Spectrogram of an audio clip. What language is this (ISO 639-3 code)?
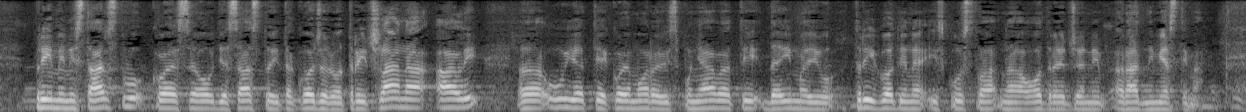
hrv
